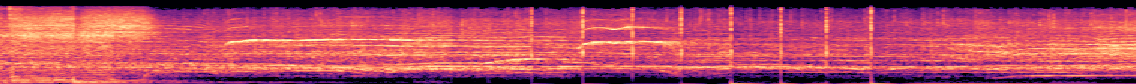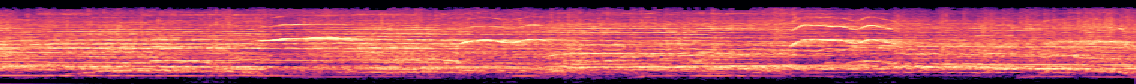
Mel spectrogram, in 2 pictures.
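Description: A huge stadium crowd at a Kansas City Chiefs football game roars and cheers loudly and without letup, thousands of voices blending into a dense wall of noise, with scattered whoops and shouts and a few sharp claps near the start.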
